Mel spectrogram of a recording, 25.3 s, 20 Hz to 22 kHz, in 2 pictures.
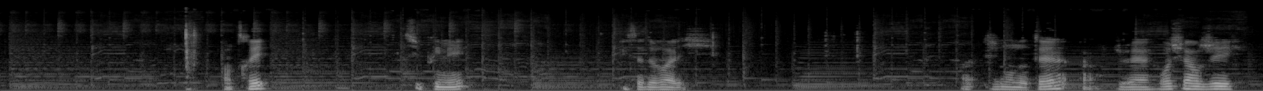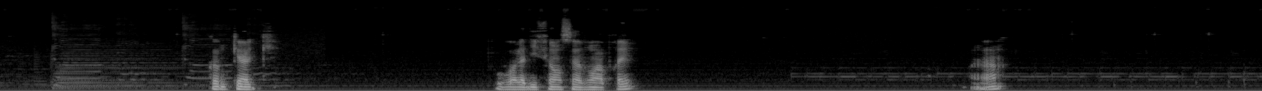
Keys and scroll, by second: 1.2 Delete.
